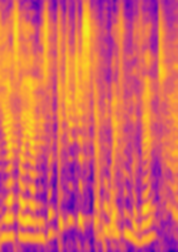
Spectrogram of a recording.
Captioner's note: laughter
